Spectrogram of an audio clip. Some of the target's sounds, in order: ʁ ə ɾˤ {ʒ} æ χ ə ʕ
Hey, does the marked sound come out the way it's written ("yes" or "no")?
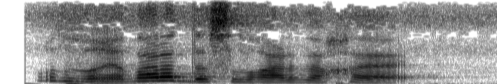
no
